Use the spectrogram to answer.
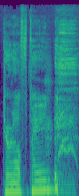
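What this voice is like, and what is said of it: Imitates another person's voice. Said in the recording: “I'm a voice actor, so that was my Shaq impression.”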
